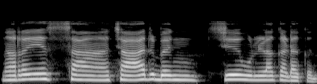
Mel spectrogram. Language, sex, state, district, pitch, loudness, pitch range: Tamil, female, Tamil Nadu, Kanyakumari, 210 Hz, -13 LUFS, 200-225 Hz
